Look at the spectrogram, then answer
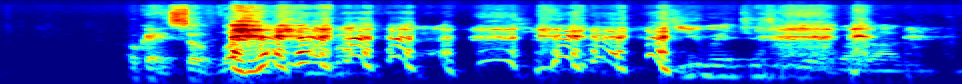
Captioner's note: Nancy laughing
